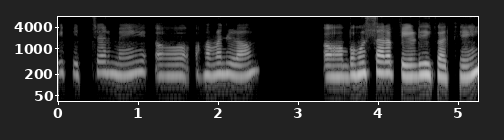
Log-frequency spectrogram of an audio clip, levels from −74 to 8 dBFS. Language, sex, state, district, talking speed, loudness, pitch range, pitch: Chhattisgarhi, female, Chhattisgarh, Rajnandgaon, 135 wpm, -26 LUFS, 180-215 Hz, 195 Hz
